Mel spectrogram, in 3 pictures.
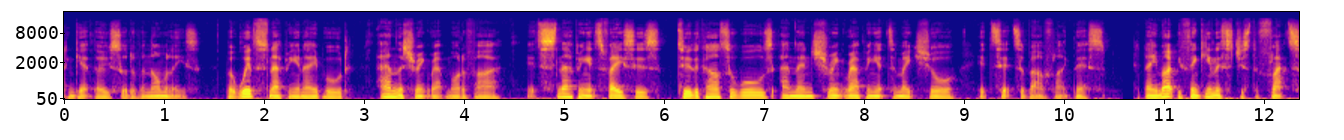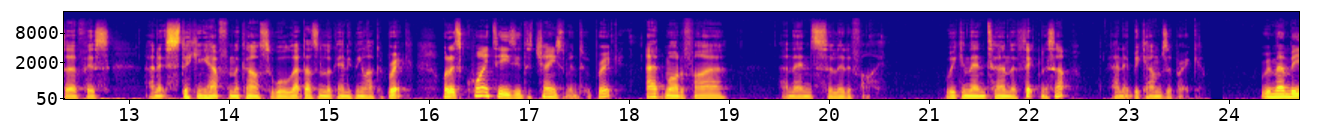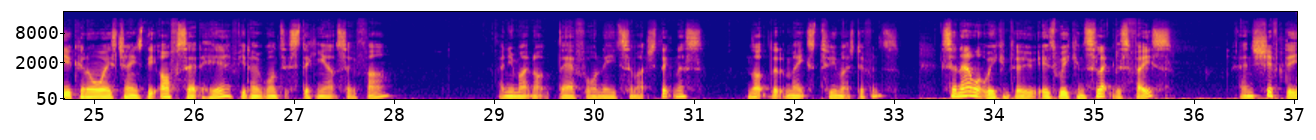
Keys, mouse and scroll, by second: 0.0 click, 0.4 g, 1.6 middle click, 2.1 click, 2.5 g, 4.1 middle click, 4.7 click, 5.2 g, 7.7-9.9 middle drag, 10.7 middle click, 20.2 click, 21.5-22.7 drag, 25.2-27.9 drag, 28.8-31.8 drag, 34.9 3, 35.2 click, 36.5 shift+d.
